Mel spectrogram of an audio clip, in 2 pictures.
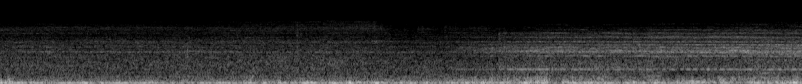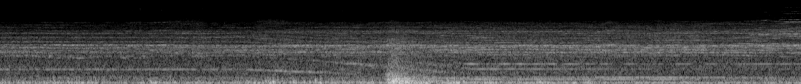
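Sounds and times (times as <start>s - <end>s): train low rumble: 0.0s - 16.0s
high-pitched whine: 4.3s - 16.0s.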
